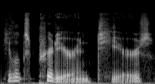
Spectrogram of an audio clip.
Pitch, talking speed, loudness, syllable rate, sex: 145 Hz, 195 wpm, -20 LUFS, 4.3 syllables/s, male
